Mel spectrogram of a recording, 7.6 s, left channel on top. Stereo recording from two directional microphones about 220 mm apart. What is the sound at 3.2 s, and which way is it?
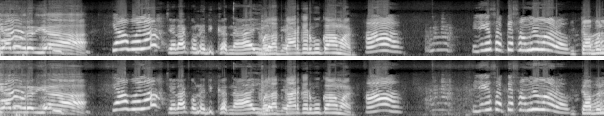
Speech, 45° left (ahead or behind).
